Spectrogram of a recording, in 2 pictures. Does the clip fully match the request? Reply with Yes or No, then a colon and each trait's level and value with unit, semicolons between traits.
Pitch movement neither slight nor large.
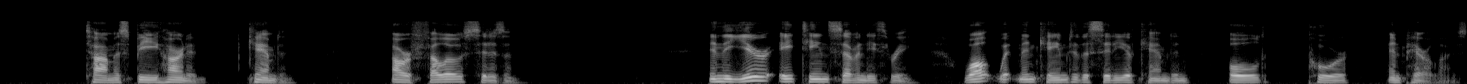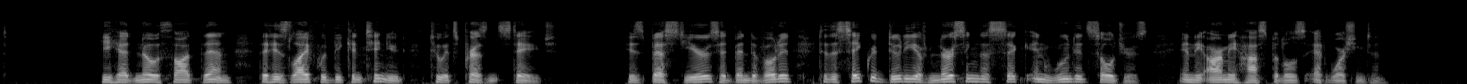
Yes: average, 3.9 semitones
